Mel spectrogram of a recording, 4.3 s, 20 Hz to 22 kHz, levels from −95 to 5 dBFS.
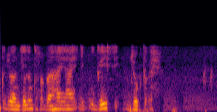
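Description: Throughout the speech, heavy damage from likely Opus compression at a very low bitrate, around 8 kbps: nothing survives above 4.2 kHz, so the sound is narrowband, muffled and grainy. A spectrogram shows a hard ceiling with noisy, smeared energy beneath it.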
